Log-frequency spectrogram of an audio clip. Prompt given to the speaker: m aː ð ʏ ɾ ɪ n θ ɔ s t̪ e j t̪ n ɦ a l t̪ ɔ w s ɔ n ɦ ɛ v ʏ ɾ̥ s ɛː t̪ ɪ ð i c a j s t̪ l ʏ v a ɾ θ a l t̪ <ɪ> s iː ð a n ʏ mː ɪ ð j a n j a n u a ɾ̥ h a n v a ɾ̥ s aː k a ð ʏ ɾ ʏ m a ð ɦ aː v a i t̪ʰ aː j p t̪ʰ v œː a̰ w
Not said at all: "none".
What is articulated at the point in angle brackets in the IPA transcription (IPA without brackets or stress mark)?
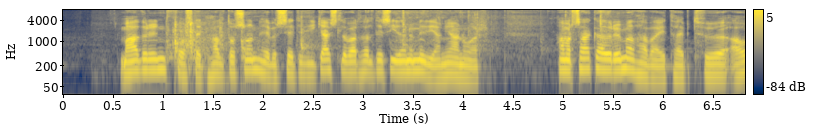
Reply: ɪ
